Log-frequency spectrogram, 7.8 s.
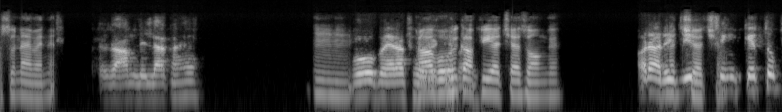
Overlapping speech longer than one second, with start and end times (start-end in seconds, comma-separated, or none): none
